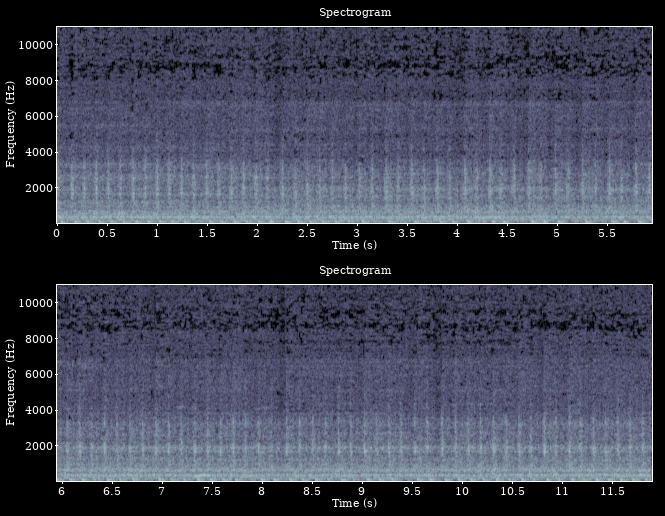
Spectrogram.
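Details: Motorcycle engine at steady idle with a fast, busy ticking around four per second over the engine, a top-end mechanical noise; origin unconfirmed.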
